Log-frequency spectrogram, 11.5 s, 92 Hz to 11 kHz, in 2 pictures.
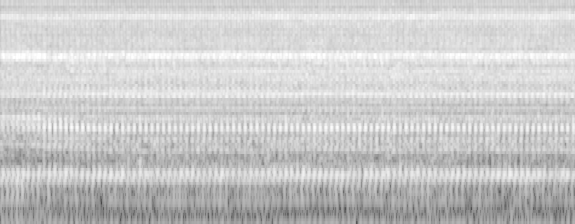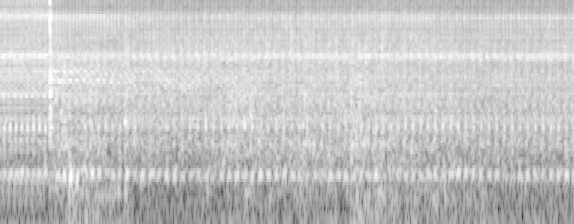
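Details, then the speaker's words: Yamaha 2.5 hp four-stroke outboard with a new aftermarket carburetor, started first pull: the small single ticks over at a steady, even beat around three per second; it idles smoothly and the carburetor works fine. "Not bad for a first time. Started right up first pull."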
